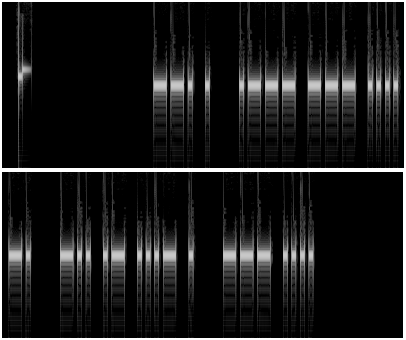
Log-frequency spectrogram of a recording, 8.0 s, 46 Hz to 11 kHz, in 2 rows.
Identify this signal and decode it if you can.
Morse code, heard as a keyed tone, about 28 wpm, 700 Hz. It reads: GE JOHN DAVE OH
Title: K1USN SST QSO Practice - 28wpm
